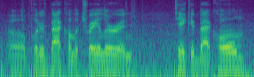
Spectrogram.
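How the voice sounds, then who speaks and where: A man speaks with monotone, flat intonation. The sound is dry with no echo, with light background noise. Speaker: fishing vlogger. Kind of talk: casual vlog chat. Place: car. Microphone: phone near.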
